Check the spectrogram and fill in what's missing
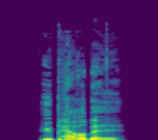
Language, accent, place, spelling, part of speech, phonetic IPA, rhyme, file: German, Germany, Berlin, Hyperbel, noun, [hyˈpɛʁbl̩], -ɛʁbl̩, De-Hyperbel.ogg
- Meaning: 1. hyperbole 2. hyperbola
